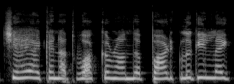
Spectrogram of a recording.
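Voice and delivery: put-on high Colombian accent, gushing. Gloria on Modern Family gushing to Jay in Colombian accent. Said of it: "in her Colombian accent".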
